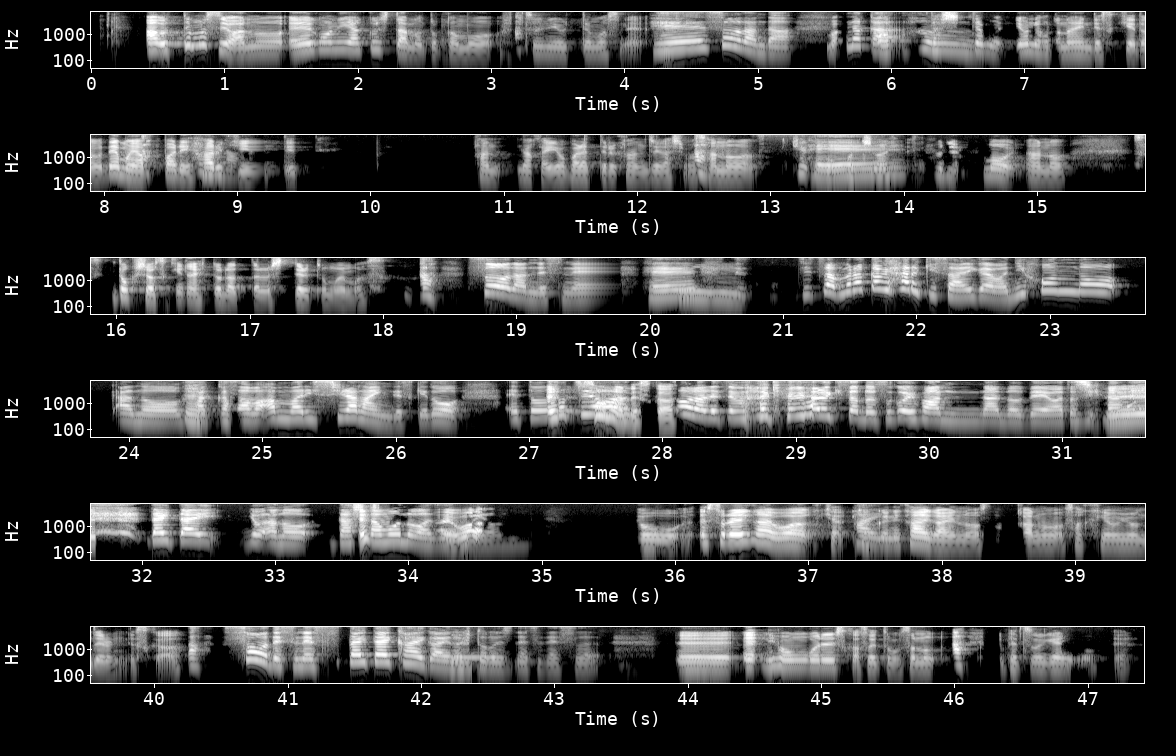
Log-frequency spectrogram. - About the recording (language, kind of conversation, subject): Japanese, unstructured, 読書はお好きですか？どんな本を読まれますか？
- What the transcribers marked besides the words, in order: distorted speech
